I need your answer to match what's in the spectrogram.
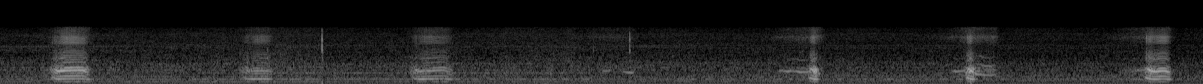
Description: This is my kitten Snoring. He has a crazy snor for such a little fellow.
